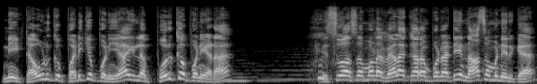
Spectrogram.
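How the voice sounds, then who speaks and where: A stern dad laying down the law, high bright voice. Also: male voice, brisk. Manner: stern, scolding, commanding. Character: stern father scolding his son, adult man. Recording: film soundtrack with music.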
